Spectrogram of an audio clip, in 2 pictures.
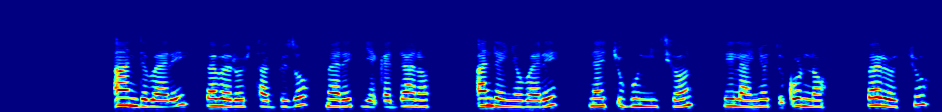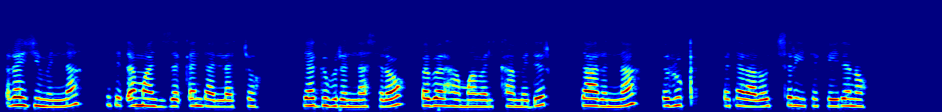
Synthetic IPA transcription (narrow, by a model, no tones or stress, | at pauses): ʔand̪βəɾe̞bəβəɾewo̞t͡ʃːt̪ʰaɡːɨzo̞məɾe̞t̪ɪjːɛkʼəd̪ːanəw | ʔand̪əɲːawbəɾe̞ | nət͡ʃʼubunːisiho̞n | le̞laɲːɛwt̪ʼɨkʼuɾnəw | b̥əɾewo̞t͡ʃːu | ɾəʒimɨnːa | jɛt̪ʰət̪ʼəmazɨzəkʼənd̪alːat͡ʃːɛw | jɛɡɨβɾɨnːasɨɾawb̥əβəɾɦamaməlkʰamɨd̪ɨɾ | d̪̥aɾɨnːa | ɨɾukʼ | b̥ət̪ʰəɾaɾo̞t͡ʃːsɨɾjɛt̪ʰəkʰəhɛd̪ənəw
